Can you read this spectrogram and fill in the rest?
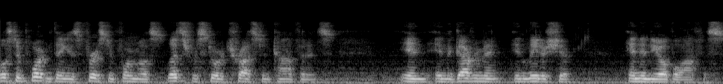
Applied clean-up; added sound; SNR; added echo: none; none; none; reverberation time 0.2 s.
